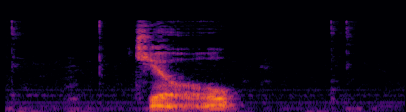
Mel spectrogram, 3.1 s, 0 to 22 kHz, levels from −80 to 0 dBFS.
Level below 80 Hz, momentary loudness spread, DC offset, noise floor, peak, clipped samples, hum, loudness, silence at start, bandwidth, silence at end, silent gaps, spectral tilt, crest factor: -52 dBFS; 26 LU; under 0.1%; -63 dBFS; -10 dBFS; under 0.1%; none; -27 LUFS; 0.1 s; 11.5 kHz; 1.3 s; none; -5 dB/octave; 22 dB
